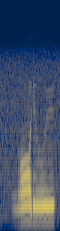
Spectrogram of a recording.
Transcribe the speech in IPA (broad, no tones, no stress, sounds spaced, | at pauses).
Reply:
ɡ ɔ ɾʲ u y̯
